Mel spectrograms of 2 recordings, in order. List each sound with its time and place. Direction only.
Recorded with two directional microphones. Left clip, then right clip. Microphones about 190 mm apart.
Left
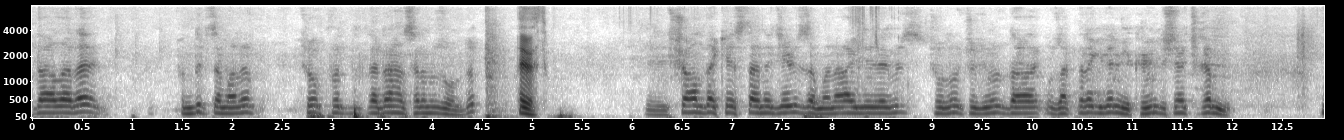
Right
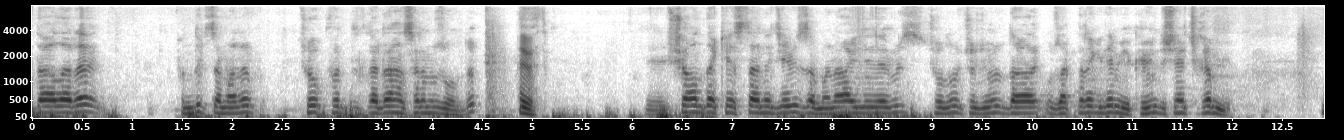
0.0 s speech: 20° right (ahead or behind)
4.8 s speech: 5° left (ahead or behind)
6.3 s speech: 20° right (ahead or behind)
